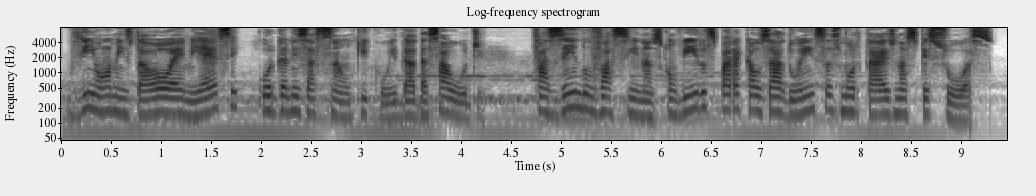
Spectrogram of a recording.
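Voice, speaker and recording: A woman giving a scripted narration of a religious testimony in a solemn, measured way. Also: low voice, darkish tone. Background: background music.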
